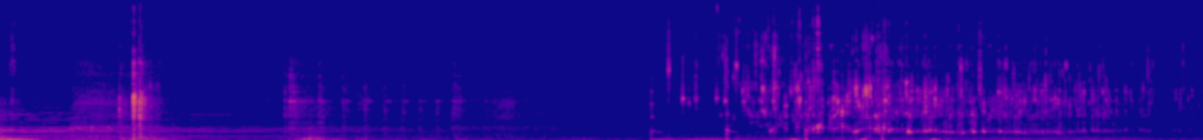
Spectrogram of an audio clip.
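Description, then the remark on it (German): Wine is poured into a glass: after a couple of clinks, a steady gurgling stream with rising bubbly tones fills the glass, loud and continuous without any talking. “Ah, nächstes Glas.”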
